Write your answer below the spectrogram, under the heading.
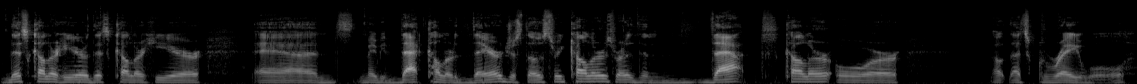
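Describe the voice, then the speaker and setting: A man with a fairly low, bright and forceful voice talks through his build as he works, rambling and thinking aloud with plenty of fillers. He is getting over a sore throat and sniffles now and then. The sound is close and dry, with no room behind him. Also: slow pace, no room sound. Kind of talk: casual build commentary.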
